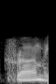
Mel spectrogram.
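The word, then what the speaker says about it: Benjamin Creme: Benjamin Crum. He spells his name Cream, but he pronounces it Crum, and I think that's a good way to pronounce it for him.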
